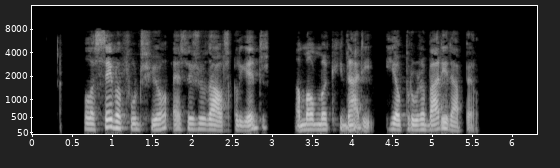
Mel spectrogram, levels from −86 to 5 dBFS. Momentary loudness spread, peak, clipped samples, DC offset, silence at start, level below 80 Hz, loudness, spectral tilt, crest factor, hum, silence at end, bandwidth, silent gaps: 11 LU; -2 dBFS; under 0.1%; under 0.1%; 0.65 s; -60 dBFS; -20 LUFS; -5 dB/octave; 18 dB; none; 0.75 s; 8 kHz; 2.98-3.27 s, 4.30-4.42 s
